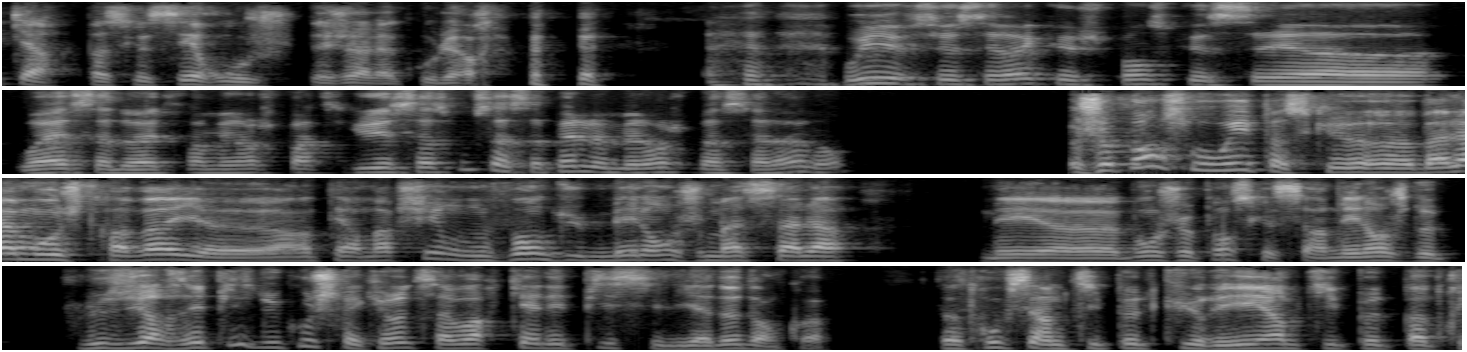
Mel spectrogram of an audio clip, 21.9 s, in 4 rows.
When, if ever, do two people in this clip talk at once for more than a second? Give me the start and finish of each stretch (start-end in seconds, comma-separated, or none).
none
